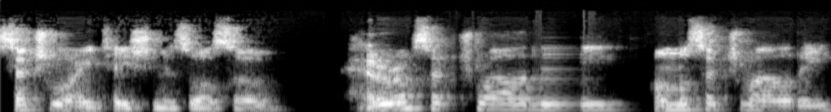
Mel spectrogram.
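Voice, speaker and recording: Speaking in an American accent is a man. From New York. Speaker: social work professor. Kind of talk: lecture. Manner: fast; hesitant with frequent ums.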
